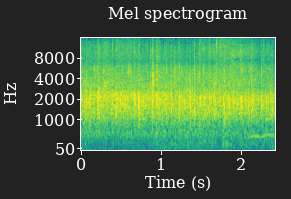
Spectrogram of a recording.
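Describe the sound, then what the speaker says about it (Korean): A church congregation at a young adult prayer meeting claps together for the people beside them, a soft, even wash of applause that holds steady throughout, heard from a slight distance. "우리 옆에 있는 분에게 박수 치시려면 치세요."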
